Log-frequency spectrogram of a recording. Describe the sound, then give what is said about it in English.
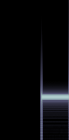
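A single steady electronic beep tone marking a gap in a listening quiz, clear and fairly loud, begins abruptly after a moment of silence and holds at one pitch for about half a second, with no voices present. “Fill in the three gaps indicated by the tones.”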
